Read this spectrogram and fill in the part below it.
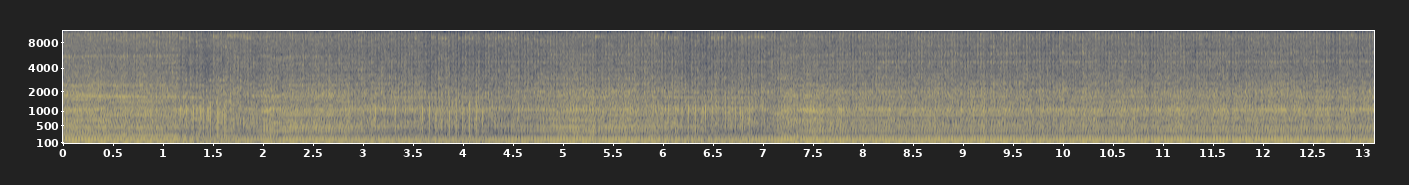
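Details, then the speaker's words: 2-cylinder engine after replacing both intake manifold gaskets: steady, even hum with both cylinders firing smoothly, no skip or lope. "now all I got to do is put it all back together and get it back to them so now it's running on both cylinders"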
